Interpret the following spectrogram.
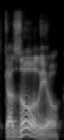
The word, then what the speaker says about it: gazillion: um it's so yeah it's like me old um gazillion isn't it it's gazolio get the emphasis on the right syllable folks great lisa i'm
